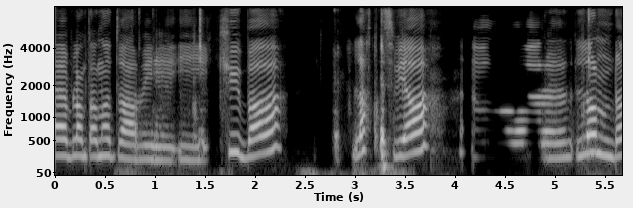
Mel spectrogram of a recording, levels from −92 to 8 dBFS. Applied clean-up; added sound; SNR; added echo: neural mask model Resemble Enhance denoiser.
